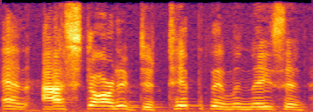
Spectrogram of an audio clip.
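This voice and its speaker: A woman in her nineties, a guest reminiscing in an unhurried, anecdotal way before a club audience. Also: medium pitch, steady tone. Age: 90s. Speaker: guest, veteran radio actress and singer. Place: club meeting room with audience. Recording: noisy live meeting-room recording.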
